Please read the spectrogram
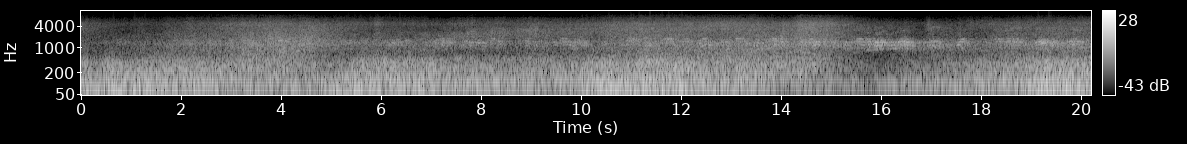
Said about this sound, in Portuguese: O vento é suave e no mar reina a mais tranquila calmaria. Com os pés na areia, observamos a maré subir na praia da Barra de Caravelas.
